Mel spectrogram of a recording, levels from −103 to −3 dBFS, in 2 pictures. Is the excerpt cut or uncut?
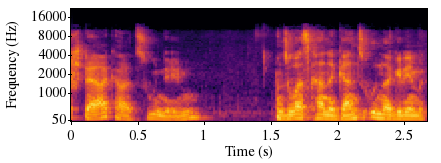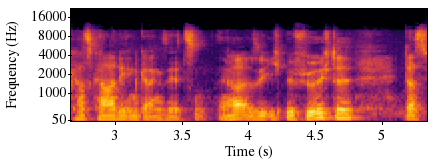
uncut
